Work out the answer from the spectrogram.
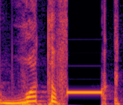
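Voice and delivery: can't believe what you just saw; high, exasperated what the fuck; incredulous. Real, not acted. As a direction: pitch jumps way up in disbelief. Exasperated at a silly video.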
